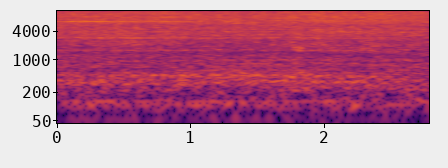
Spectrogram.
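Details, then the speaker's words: Engine idling as the mass airflow sensor at the air box is plugged back in with the motor running: steady, even low rumble with no stumbles or surging; sounds happier, normal idle. "kind of sounded like a little bit more happy right there."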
